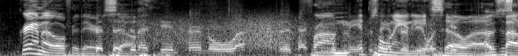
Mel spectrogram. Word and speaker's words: Ypsilanti: Yeah, I was visiting my grandma over there, so from Ypsilanti, so I I was just going to say Ypsilanti. Even though there's a Y in the name, it's not how it's pronounced.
